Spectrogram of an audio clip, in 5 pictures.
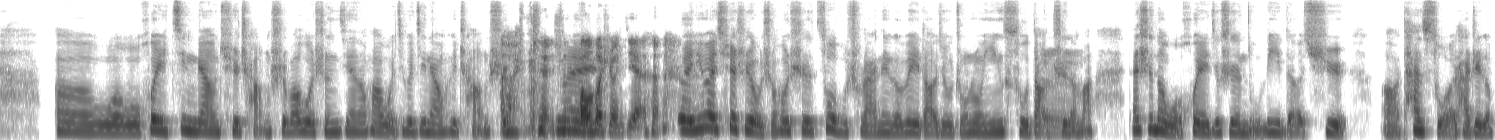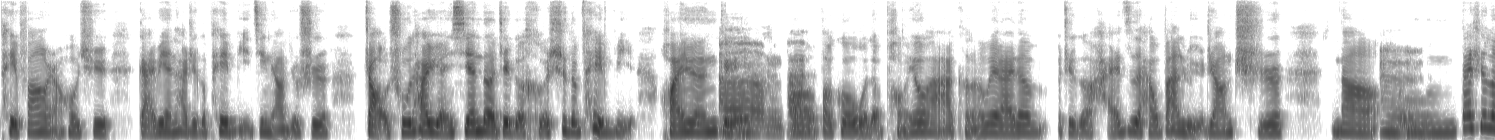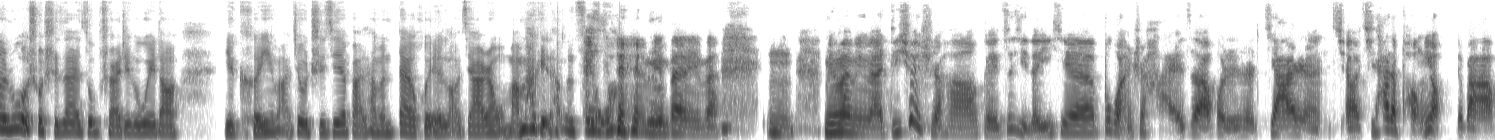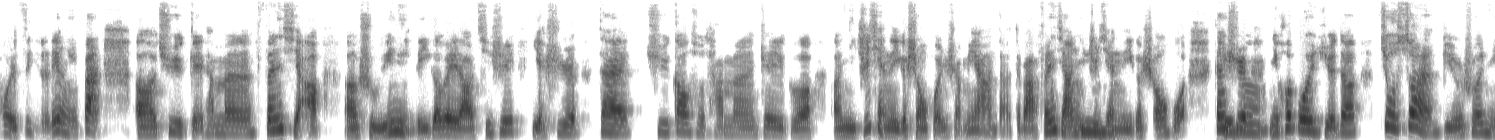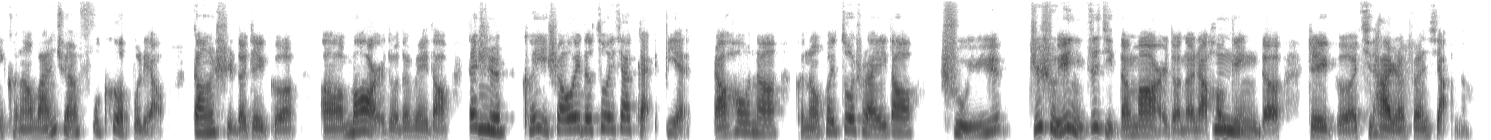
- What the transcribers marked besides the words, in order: laughing while speaking: "啊，真是 包括生煎"; laugh; laughing while speaking: "妈给他们做了"; laugh
- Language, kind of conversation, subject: Chinese, podcast, 你能分享一道让你怀念的童年味道吗？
